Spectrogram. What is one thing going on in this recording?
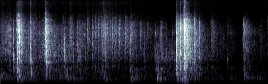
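A door latch clicks.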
